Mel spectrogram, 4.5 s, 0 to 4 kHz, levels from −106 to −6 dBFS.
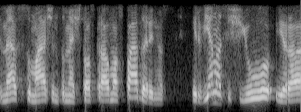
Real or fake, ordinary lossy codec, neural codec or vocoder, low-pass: real; AAC, 32 kbps; none; 3.6 kHz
